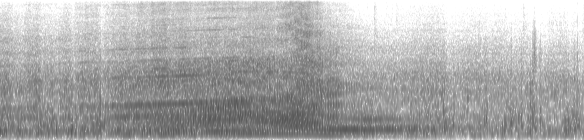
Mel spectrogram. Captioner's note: engine roaring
